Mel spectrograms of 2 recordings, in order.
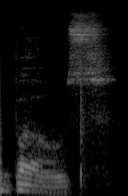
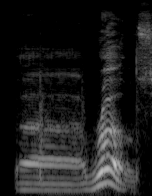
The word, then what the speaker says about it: Rose: Bose. Rose. Yeah, it rhymes with Dr. Bose.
